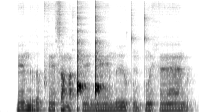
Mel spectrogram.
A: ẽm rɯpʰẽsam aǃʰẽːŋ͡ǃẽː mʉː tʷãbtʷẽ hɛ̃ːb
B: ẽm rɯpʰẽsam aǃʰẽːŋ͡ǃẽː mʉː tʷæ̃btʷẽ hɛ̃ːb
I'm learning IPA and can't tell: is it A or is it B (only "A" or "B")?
A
